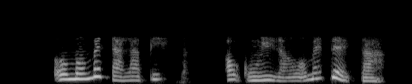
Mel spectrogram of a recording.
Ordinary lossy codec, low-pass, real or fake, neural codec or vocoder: none; 3.6 kHz; fake; codec, 16 kHz in and 24 kHz out, 0.4 kbps, LongCat-Audio-Codec, fine tuned four codebook decoder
